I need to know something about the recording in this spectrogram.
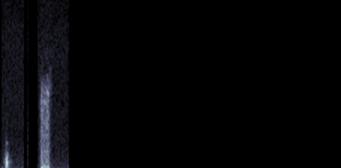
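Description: Near silence, broken only by two faint, very short sounds in the first half second.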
